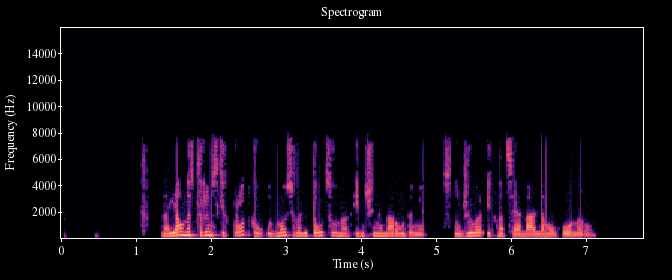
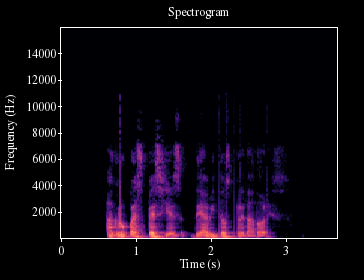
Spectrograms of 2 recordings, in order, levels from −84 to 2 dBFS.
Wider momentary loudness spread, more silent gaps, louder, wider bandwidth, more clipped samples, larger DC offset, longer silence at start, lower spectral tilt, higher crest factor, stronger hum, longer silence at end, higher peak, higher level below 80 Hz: about the same, 11 LU vs 9 LU; first, 1.19-1.33 s, 4.93-5.10 s vs none; first, -18 LUFS vs -23 LUFS; second, 8 kHz vs 9 kHz; neither; neither; first, 1.1 s vs 0.6 s; second, -5.5 dB/octave vs -7.5 dB/octave; about the same, 18 dB vs 22 dB; neither; second, 0.65 s vs 0.9 s; about the same, -2 dBFS vs -2 dBFS; about the same, -50 dBFS vs -54 dBFS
